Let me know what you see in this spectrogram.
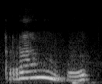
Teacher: Konsonan getar dalam kata rambut merujuk pada bunyi konsonan R yang dihasilkan melalui getaran cepat lidah di dekat langit-langit mulut bagian depan. Pada kata rambut, konsonan R di awal kata adalah contoh konsonan getar, di mana lidah bergetar ketika bersentuhan berulang kali dengan langit-langit mulut, lalu menciptakan bunyi khas R.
